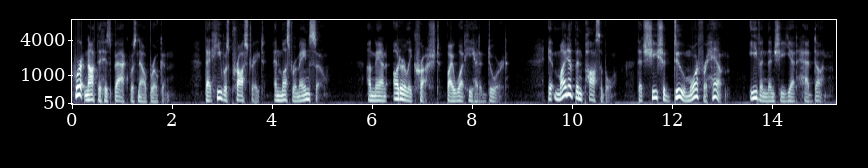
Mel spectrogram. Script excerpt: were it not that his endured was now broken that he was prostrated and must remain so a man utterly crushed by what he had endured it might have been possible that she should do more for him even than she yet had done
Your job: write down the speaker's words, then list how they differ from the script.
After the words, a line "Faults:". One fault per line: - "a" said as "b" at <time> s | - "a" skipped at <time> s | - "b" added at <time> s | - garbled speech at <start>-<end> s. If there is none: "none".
were it not that his back was now broken that he was prostrate and must remain so a man utterly crushed by what he had endured it might have been possible that she should do more for him even than she yet had done
Faults:
- "endured" said as "back" at 0.8 s
- "prostrated" said as "prostrate" at 3.2 s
